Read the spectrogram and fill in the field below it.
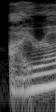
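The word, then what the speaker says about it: Éire: quaint, isolated part of, I think it's Ira is how you say it. It's E-I-R-E. Ira. You're supposed to say it with like an accent, but I'm not going to do that because it's not my accent.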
